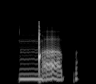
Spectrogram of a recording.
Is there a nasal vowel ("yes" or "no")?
no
